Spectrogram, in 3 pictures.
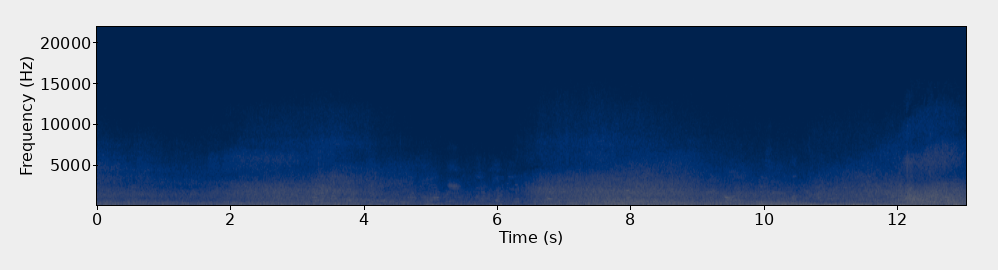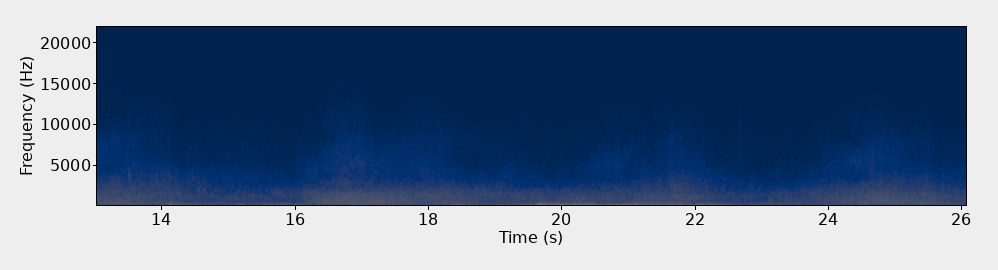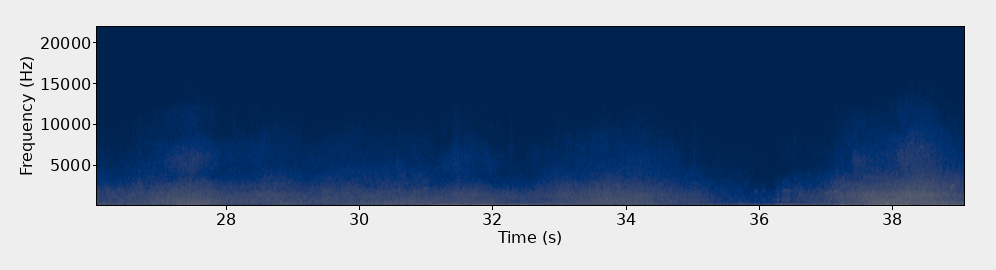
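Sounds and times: waves breaking on sandy shore: 0.0 - 39.0
wind buffeting microphone: 7.1 - 39.0.

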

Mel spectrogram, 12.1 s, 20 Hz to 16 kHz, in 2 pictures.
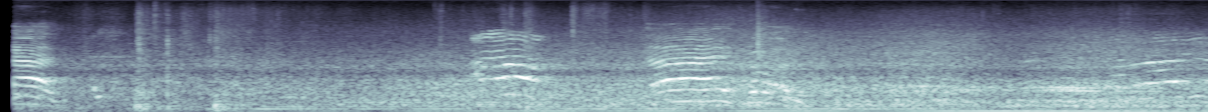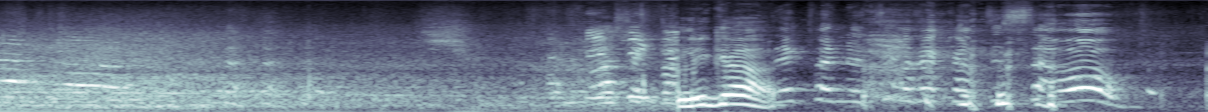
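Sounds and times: children shouting: 2.2 - 3.7, 5.0 - 7.0.

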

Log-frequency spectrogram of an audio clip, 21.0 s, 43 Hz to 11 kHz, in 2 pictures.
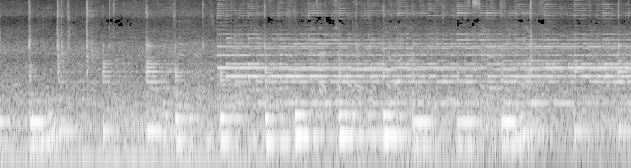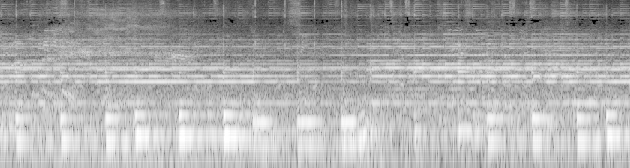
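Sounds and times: acoustic guitars playing: 0.0 - 21.0.

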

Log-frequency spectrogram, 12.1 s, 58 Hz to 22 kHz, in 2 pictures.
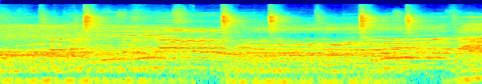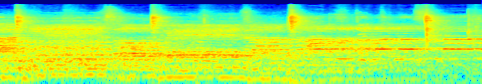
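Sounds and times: choir singing a gospel hymn: 0.0 - 12.0
sharp percussive strikes: 0.0 - 12.0.

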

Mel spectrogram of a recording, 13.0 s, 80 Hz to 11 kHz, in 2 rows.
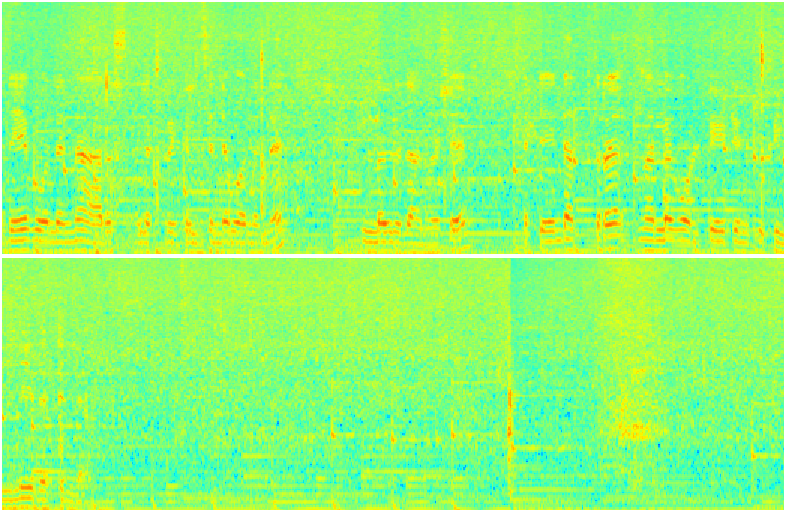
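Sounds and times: aquarium air pump buzzing: 0.0 - 13.0
pump click: 0.8 - 2.4.

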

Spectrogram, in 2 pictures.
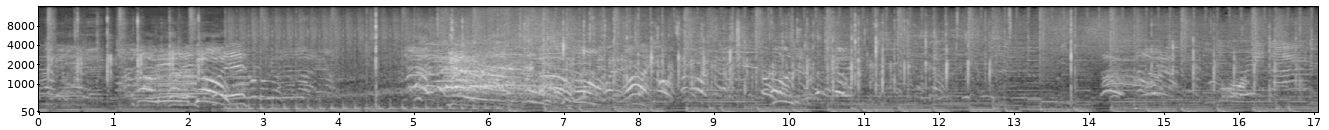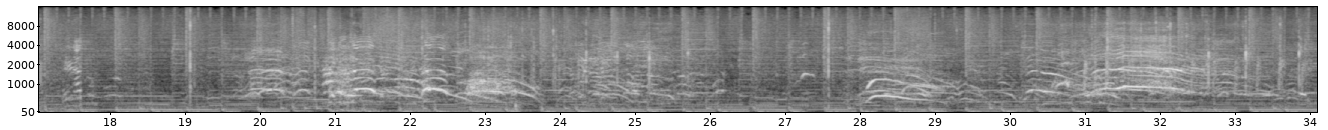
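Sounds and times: held bass notes: 0.8 - 34.0.

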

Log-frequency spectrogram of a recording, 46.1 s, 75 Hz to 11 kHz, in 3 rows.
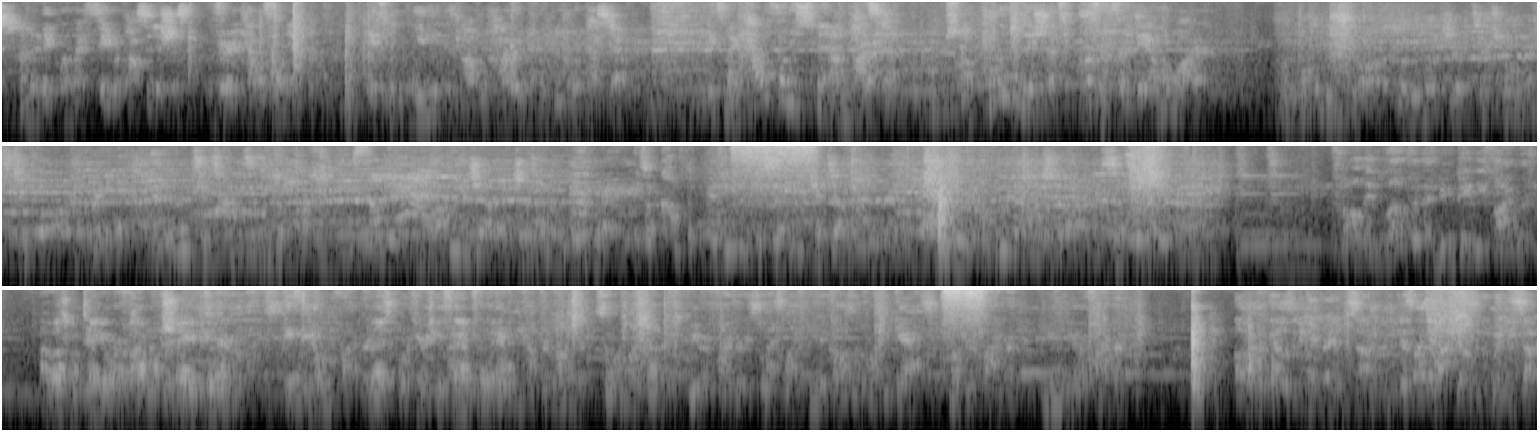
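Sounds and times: faint background talk: 0.0 - 28.0
hairspray hissing: 22.6 - 23.5, 40.1 - 40.6
steady hiss: 40.0 - 40.6.

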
